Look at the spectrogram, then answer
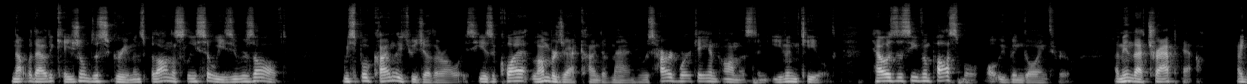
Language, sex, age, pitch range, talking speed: English, male, 20-39, 105-135 Hz, 230 wpm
